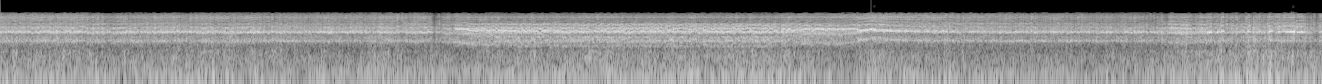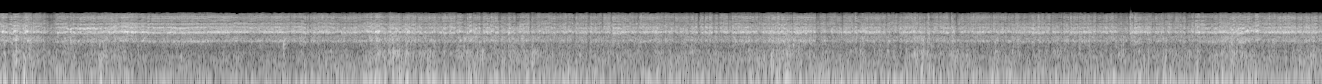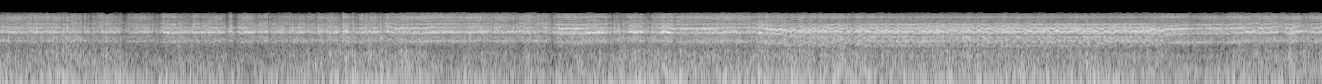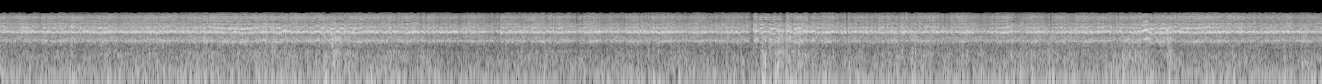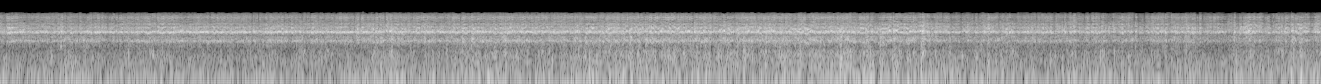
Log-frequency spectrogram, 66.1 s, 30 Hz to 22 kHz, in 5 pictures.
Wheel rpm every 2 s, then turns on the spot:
230, 230, 220, 200, 220, 230, 230, 230, 230, 230, 240, 230, 230, 230, 230, 230, 230, 200, 200, 210, 230, 230, 230, 240, 230, 230, 230, 240, 230, 230, 240, 230, 240.
none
